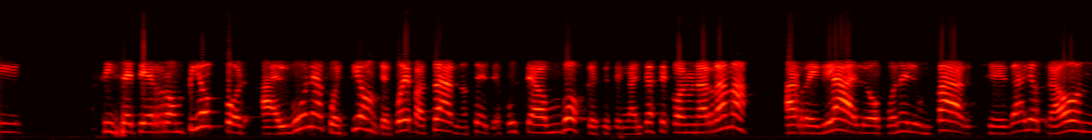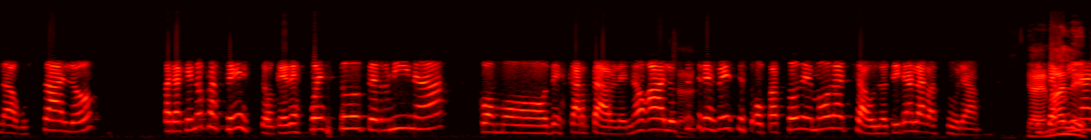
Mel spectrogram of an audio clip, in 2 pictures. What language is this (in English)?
Spanish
